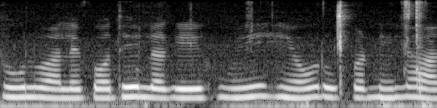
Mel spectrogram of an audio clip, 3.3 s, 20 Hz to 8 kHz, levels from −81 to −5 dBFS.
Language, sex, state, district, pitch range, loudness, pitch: Hindi, female, Bihar, Patna, 215-230 Hz, -16 LUFS, 220 Hz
